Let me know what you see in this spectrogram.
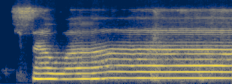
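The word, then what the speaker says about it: سَوَاءٌ: Sawa'un. Jadi ketuanya nih. Tidak sawa, dibuka dulu saja. Sawa. Sawa. Tidak sawa. Umi terbacanya sawa. Tidak ditasdid wawunya ya. Sawa, bukan sawa.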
